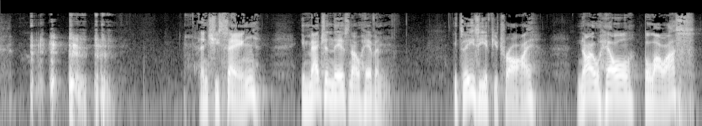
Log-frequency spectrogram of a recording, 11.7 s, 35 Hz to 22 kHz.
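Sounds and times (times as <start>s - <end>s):
man clearing his throat: 0.4s - 2.1s
speech: 3.4s - 4.4s, 5.0s - 6.6s, 7.6s - 9.0s, 9.6s - 11.6s.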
